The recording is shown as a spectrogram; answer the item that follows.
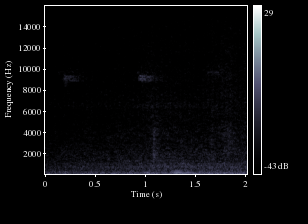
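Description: Quiet room tone of a lecture hall during a pause in speech: a steady low hum and faint hiss, with a few faint, short high-pitched tones about once a second.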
